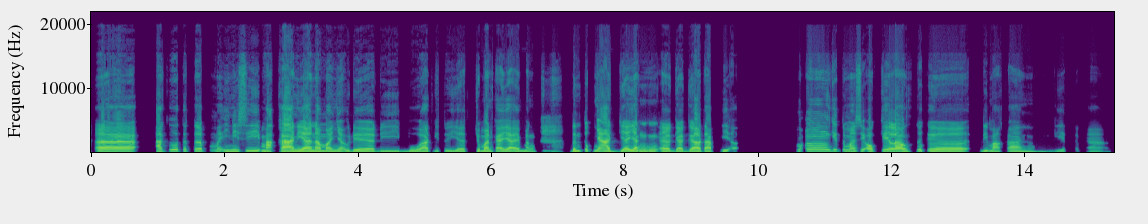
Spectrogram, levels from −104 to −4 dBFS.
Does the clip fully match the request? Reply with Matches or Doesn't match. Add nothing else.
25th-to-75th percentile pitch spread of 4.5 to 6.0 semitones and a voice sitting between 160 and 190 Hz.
Matches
